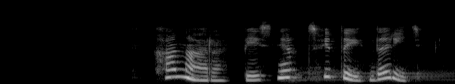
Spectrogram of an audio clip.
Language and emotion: Russian, positive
